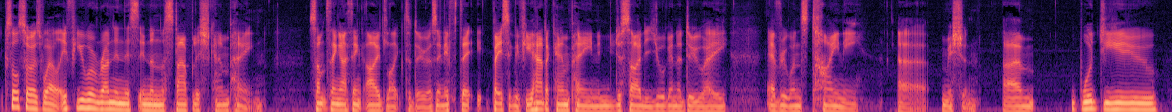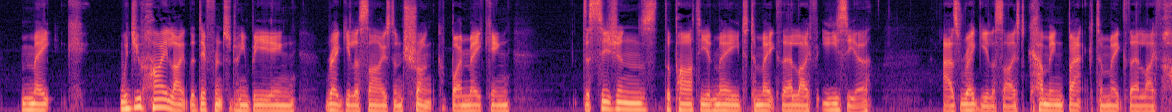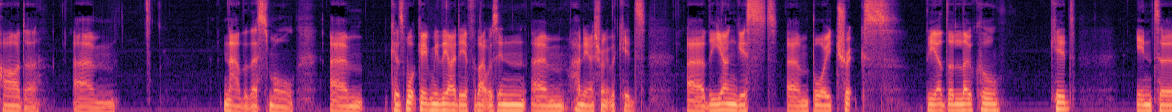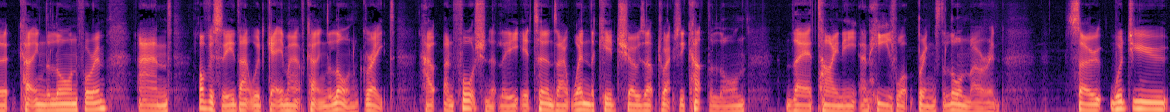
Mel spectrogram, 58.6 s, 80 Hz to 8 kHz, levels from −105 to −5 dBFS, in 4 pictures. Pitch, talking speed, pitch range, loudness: 105 Hz, 160 wpm, 95-120 Hz, -27 LUFS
